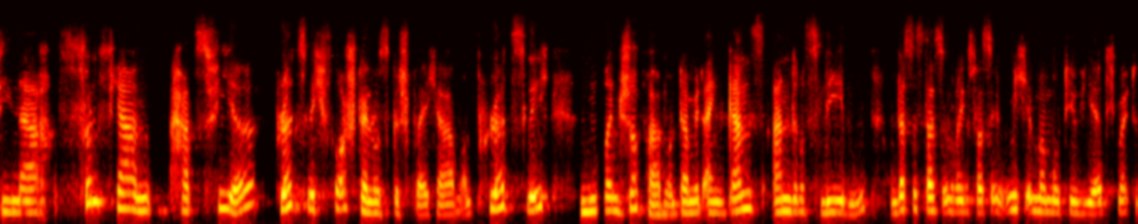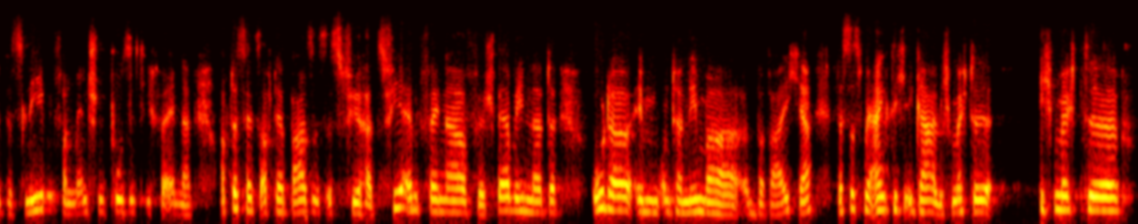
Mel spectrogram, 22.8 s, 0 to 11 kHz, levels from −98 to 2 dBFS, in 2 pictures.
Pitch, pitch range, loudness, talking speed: 195 Hz, 175-230 Hz, -30 LUFS, 165 wpm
